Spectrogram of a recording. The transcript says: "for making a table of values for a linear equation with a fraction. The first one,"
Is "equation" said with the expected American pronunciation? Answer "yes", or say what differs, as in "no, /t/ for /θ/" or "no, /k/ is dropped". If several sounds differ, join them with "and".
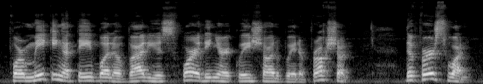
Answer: no, /ʃ/ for /ʒ/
